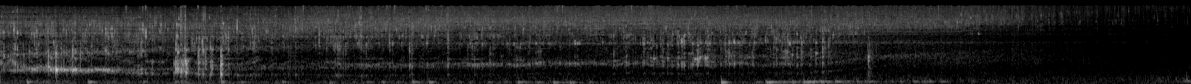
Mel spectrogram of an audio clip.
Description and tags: Pouring carbonated drinking water into glass. Recorded with studio condenser. Some compression added.
bottled, fizz, pouring, glass, water, fizzle, drinking, bubble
